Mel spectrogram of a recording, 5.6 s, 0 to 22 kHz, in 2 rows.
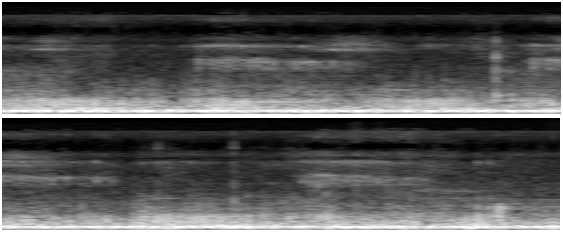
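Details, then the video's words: Pet domestic cat, adopted in 2021, purring steadily: an even, low continuous rumble with slight rhythmic swells and no other clear sounds. "A Lean Mean Cat Purring Machine"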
